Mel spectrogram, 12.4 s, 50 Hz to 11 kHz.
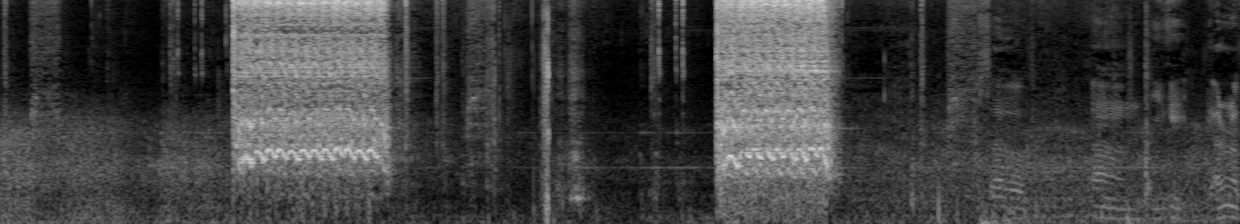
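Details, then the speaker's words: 1998 Toyota Avalon after radiator, water pump and timing belt replacement: two bursts of steady starter whir, engine spins but never fires; crank no start from cam timing off. "sound picked up the sound but obviously they're turning they're just not turning over"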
